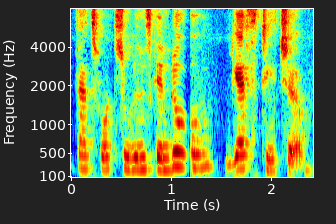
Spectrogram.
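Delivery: soft, dropped, deflated reply; very sadly. Acted. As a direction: mumble it low like a scolded kid. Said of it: "Very sadly".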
